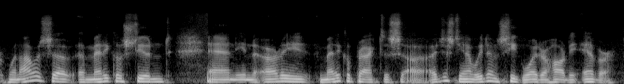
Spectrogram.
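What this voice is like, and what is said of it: South African accent. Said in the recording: “I grew up in South Africa and did my medical training there ... that's why I have this strange accent”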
